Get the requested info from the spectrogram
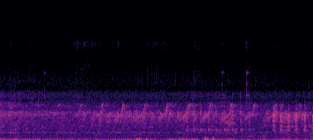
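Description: Small birds chirping: a series of short rising chirps, then a quick run of evenly repeated high notes near the end.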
